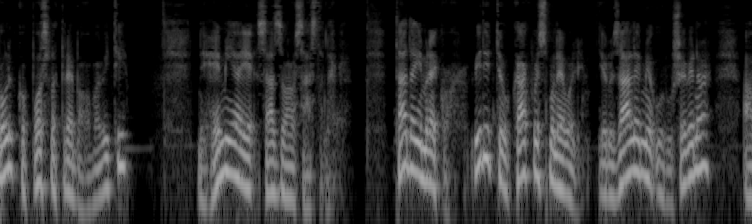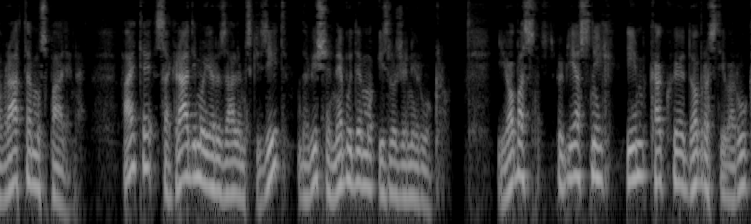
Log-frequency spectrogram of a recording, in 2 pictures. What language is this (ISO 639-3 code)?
hrv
